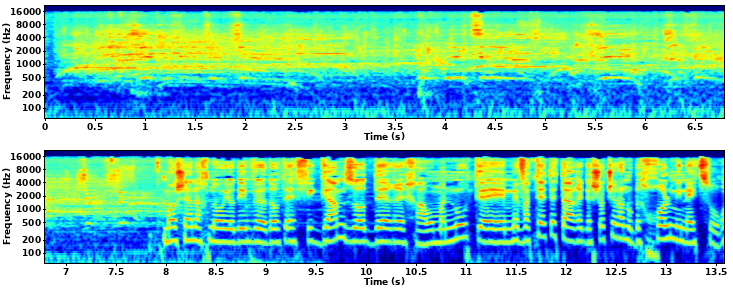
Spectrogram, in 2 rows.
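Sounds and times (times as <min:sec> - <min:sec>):
large crowd of metal fans screaming and shouting: 0:00.0 - 0:08.3
speech: 0:08.0 - 0:13.5.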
